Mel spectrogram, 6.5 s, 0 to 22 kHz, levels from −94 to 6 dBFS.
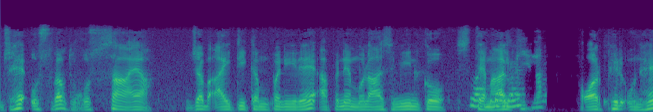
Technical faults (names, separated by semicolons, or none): echo leak; speech suppressed in double talk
